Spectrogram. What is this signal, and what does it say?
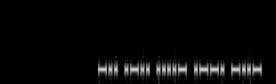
Morse code, heard as a keyed tone, about 46 wpm, 700 Hz. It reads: DL4PX
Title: DXCC-100 Call Signs - 5 Characters - Repeated 3x - 45wpm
